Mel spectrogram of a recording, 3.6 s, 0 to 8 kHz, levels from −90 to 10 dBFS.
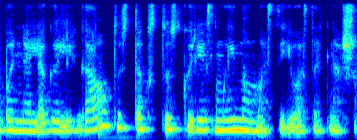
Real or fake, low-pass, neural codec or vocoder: real; 7.2 kHz; none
